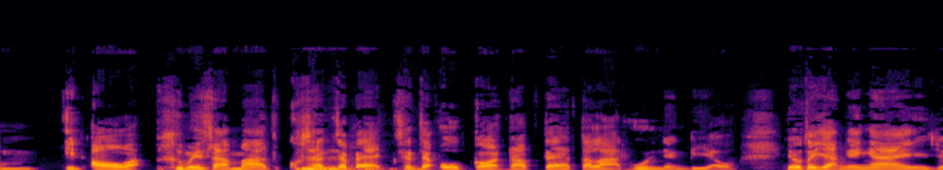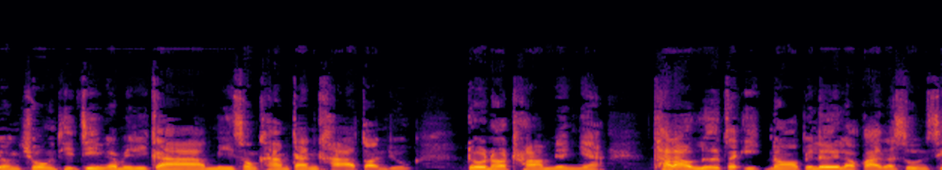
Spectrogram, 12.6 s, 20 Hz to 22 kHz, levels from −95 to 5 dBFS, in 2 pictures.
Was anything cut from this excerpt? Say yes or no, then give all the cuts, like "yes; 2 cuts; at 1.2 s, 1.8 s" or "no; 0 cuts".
no; 0 cuts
